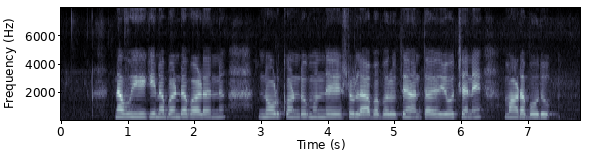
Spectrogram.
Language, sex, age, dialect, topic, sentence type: Kannada, female, 18-24, Central, banking, statement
